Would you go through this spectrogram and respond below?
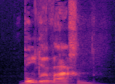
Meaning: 1. a toy handcart pulled by means of a T-frame 2. a roofed or covered wagon or coach without suspension
- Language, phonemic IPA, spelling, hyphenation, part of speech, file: Dutch, /ˈbɔl.dərˌʋaː.ɣə(n)/, bolderwagen, bol‧der‧wa‧gen, noun, Nl-bolderwagen.ogg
